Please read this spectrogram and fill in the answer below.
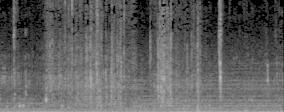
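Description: Paper food wrapper and a small jelly packet being handled, rustling with a few sharp crackles, over a low steady rumble inside a car.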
